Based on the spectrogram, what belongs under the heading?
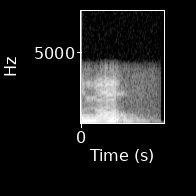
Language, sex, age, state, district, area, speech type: Malayalam, male, 18-30, Kerala, Malappuram, rural, conversation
